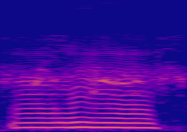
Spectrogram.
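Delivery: talking through a face mask; muffled speech behind a mask. Real, not acted. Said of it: "Sorry, I'm muffled. I got a mask on".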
